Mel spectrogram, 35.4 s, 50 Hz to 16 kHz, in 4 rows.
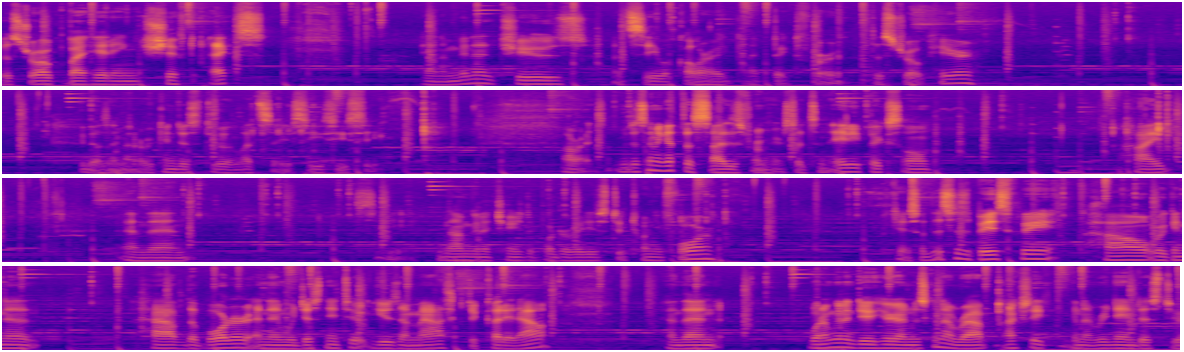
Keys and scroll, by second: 1.4 shift+x, 10.6 c, 11.9 Return, 16.8-17.6 typing, 22.4-23.3 typing, 33.9 super+r, 35.1-35.3 typing.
